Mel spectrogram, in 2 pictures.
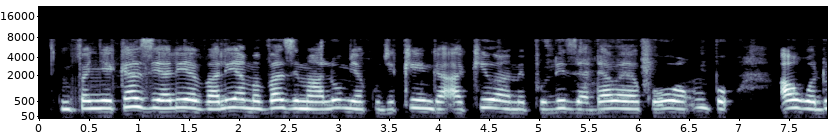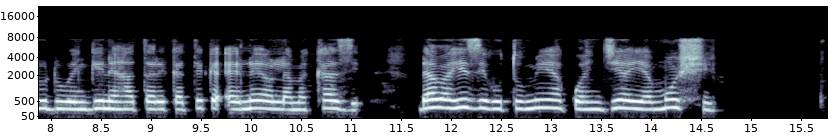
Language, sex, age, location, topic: Swahili, female, 18-24, Wajir, health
